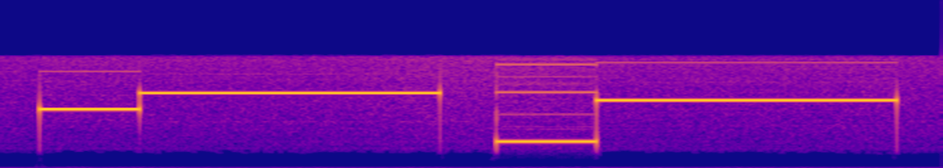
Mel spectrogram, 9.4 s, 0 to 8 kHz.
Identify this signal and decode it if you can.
Two-tone page, heard as a one-second tone, then a three-second tone, about 1060 then 1430 Hz, about 480 then 1250 Hz, with noise. It is heard from 0.4 to 9.0 s.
